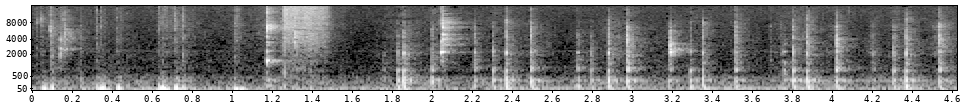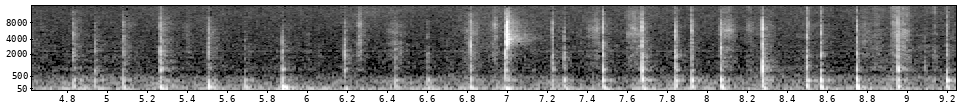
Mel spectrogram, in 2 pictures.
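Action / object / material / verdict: tap / plastic liquid bottle / plastic / none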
